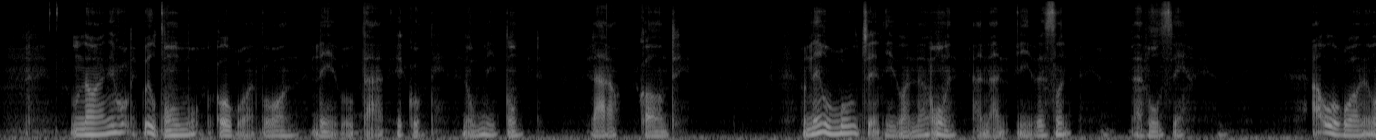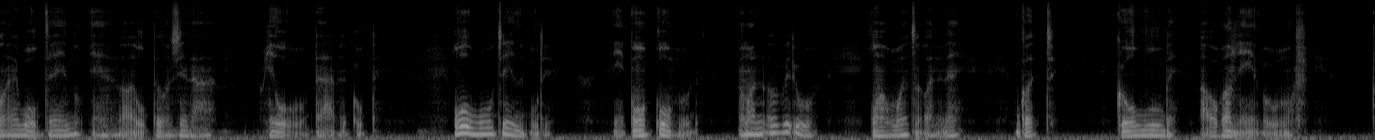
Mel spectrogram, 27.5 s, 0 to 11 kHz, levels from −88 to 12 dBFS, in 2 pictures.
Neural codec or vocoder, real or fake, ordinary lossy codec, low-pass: autoencoder, 22.05 kHz, a latent of 192 numbers a frame, VITS, trained on many speakers; fake; none; none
